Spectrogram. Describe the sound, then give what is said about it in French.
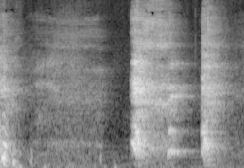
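A person coughs: a short rough burst, a pause, then two strong harsh coughs in quick succession, with no talking. “Attendez, je tousse.”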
